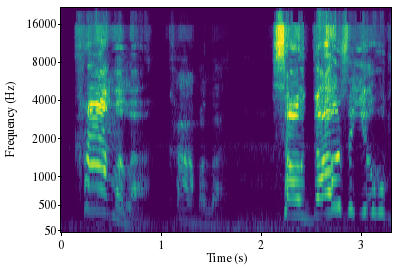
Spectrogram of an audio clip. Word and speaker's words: Kamala: She was saying Kamala. It's not Kamala. It's Kamala. Like the little girl said, say comma and then la. Kamala.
